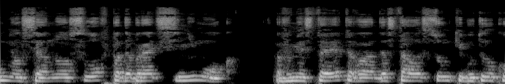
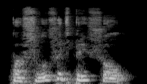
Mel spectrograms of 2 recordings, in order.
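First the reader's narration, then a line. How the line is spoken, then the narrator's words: Toothless mumble. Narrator (Russian): прошамкал Митрич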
